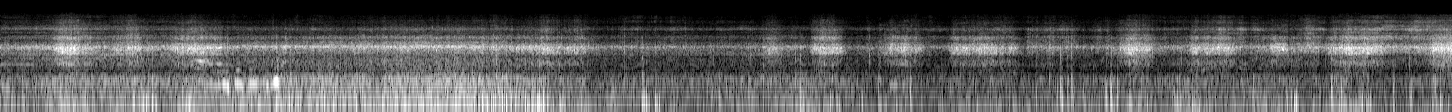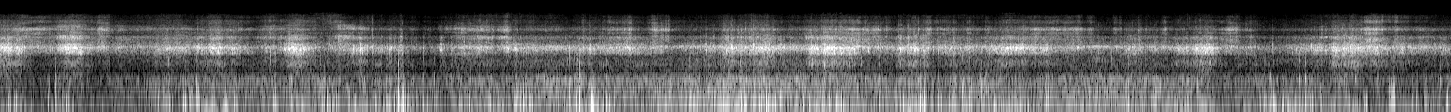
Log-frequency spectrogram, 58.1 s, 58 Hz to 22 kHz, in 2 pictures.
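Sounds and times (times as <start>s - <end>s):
skis scraping over snow: 0.0s - 58.0s
wind rumbling on microphone: 0.0s - 58.0s.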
